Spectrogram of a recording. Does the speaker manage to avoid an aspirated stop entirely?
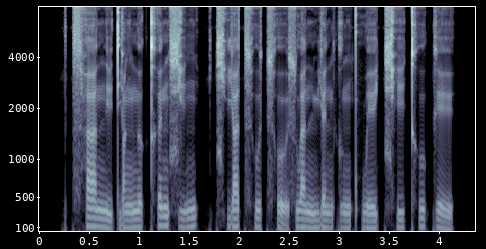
no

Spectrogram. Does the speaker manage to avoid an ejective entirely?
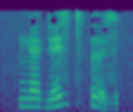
no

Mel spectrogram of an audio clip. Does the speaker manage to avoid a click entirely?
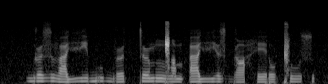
no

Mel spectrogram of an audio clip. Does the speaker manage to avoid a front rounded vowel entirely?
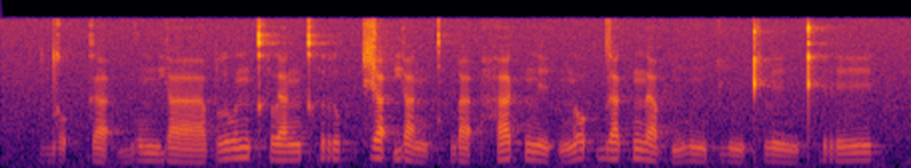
yes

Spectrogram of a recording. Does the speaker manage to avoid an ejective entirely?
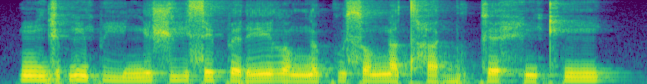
yes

